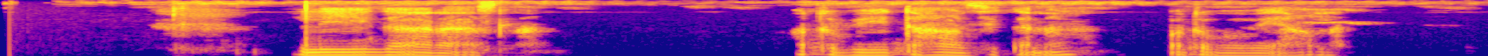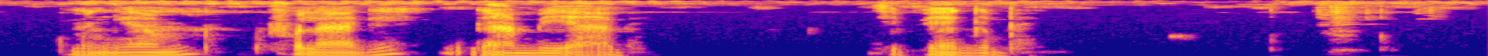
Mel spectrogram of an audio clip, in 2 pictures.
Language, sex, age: Wolof, female, 36-49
